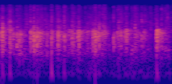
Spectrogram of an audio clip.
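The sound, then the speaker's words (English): A short burst of audience applause for the drummer, Billy, many hands clapping in a dense, steady patter with a few sharper claps standing out, moderately loud and without any voices. “Give him a hand of applause.”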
